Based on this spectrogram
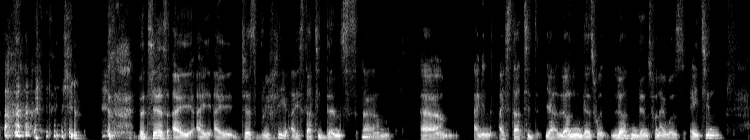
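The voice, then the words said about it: French-accented English. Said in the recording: “sorry for my French accent ... a beautiful accent like that”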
